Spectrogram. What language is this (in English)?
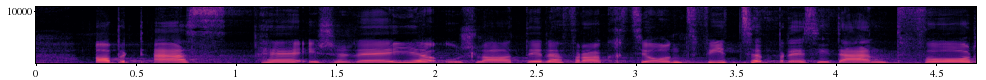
Swiss German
